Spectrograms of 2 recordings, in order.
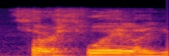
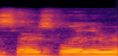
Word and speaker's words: zarzuela: In Castilian Spanish, of course, it's pronounced zarzuela. You lisp the Z's.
